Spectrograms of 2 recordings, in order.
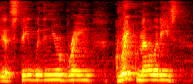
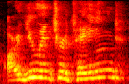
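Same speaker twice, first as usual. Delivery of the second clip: drawn-out dramatic gladiator challenge, pitched up; slow, high theatrical call; [name]; 6 semitones higher, 4 dB quieter, much slower than usual. Acted. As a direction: stretch it out like a challenge to a crowd. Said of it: "is [name] going".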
